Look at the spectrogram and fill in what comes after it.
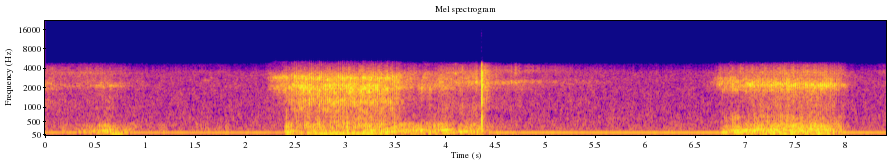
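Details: Snoring: rasping snores on two breaths in, several seconds apart, over a steady low hum.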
